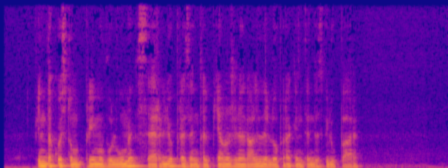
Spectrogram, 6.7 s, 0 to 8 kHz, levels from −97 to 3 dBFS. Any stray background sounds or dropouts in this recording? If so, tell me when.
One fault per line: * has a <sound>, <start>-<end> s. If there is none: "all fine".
all fine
